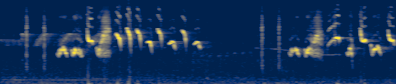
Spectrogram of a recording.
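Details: White-rumped shama with a varied 'ngerol nembak' song: two bursts of mixed whistles, quick upslurred chips and short warbles, split by a pause with a thin, drawn-out whistle.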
